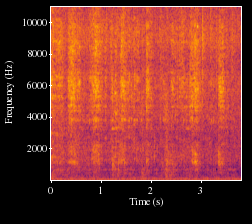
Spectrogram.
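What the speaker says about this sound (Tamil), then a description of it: "வெங்காயத்தோட கருவேப்பிலையை கொஞ்சம் வறுத்து இதில் சேர்த்துக்கிறேன்" Curry leaves and onion frying in a pan, giving a close, steady sizzle and crackle with light scraping of a stirring utensil throughout, no voices.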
